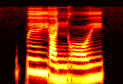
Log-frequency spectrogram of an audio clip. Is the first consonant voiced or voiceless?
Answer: voiceless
